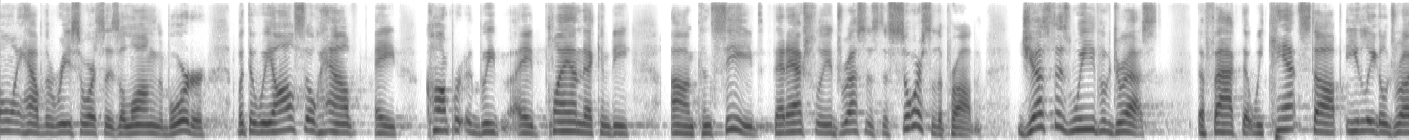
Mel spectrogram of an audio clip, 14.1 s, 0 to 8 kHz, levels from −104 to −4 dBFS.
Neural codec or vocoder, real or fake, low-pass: codec, 16 kHz, 4 kbps, X-Codec, HuBERT features, trained on balanced general audio; fake; 7.2 kHz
